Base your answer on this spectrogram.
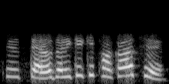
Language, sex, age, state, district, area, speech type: Bengali, female, 18-30, West Bengal, Dakshin Dinajpur, urban, conversation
